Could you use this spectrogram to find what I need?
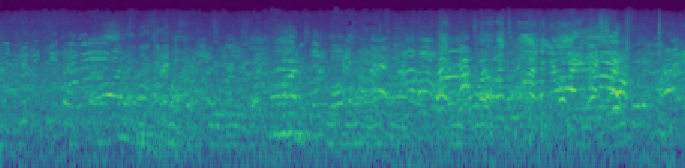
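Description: Young men call out to each other across an open field.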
